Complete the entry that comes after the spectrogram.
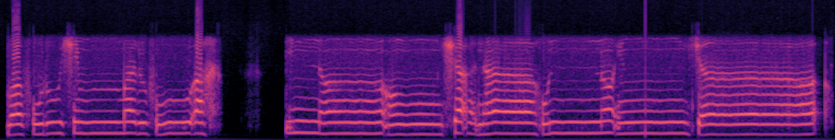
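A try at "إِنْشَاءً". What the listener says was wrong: نہیں، اس آخر میں یہ الف بن جائے گی.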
